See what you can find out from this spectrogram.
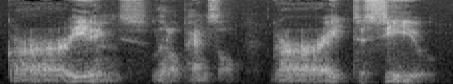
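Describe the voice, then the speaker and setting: Growling and raspy, a man does a put-on character voice at a very slow pace. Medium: read story.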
